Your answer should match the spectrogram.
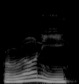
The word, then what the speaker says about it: Rurouni: pronounce it properly. Ruroni.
